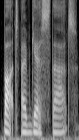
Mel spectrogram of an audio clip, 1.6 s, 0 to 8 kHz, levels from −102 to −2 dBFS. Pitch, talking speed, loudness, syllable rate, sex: 170 Hz, 150 wpm, -22 LUFS, 4.4 syllables/s, female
